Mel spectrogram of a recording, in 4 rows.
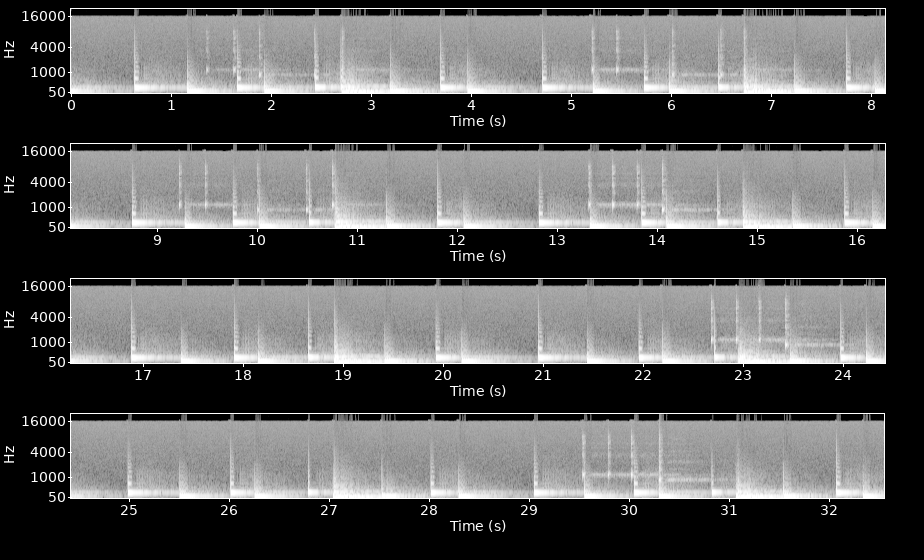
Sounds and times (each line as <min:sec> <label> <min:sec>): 0:00.0 Tom Drums 0:32.5
0:01.2 Taiko Drum 0:04.3
0:05.2 Taiko Drum 0:08.3
0:09.2 Taiko Drum 0:16.4
0:21.5 Taiko Drum 0:24.6
0:29.6 Taiko Drum 0:32.5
